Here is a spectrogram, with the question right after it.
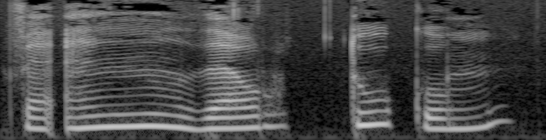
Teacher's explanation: اور رو ساکن ہیوی ہوگا کیونکہ اس سے پہلے ہے فتحہ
